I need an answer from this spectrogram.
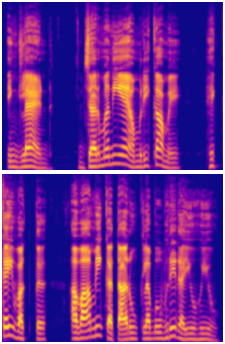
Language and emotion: Sindhi, neutral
